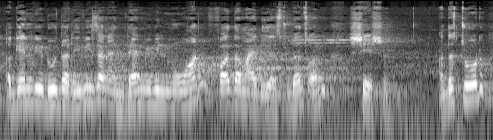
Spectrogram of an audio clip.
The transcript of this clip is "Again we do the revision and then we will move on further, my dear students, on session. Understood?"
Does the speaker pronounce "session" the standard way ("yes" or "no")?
no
